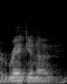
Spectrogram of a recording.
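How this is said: It is said with an American pronunciation.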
